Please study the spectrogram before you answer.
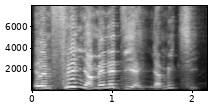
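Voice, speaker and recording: A man with a Ghanaian accent preaching a forceful, repetitive sermon in a large stadium, mixing in English phrases. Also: very high-pitched, big pitch swings, slow. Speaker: prophet preaching.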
